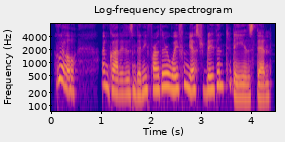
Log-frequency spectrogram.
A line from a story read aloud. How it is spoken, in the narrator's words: laughed Pollyanna, advancing cheerily into the room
